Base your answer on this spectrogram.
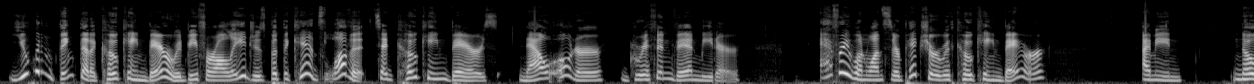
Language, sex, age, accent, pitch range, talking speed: English, female, 30-49, American, 195-290 Hz, 165 wpm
